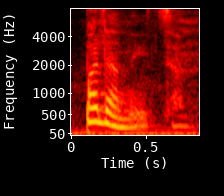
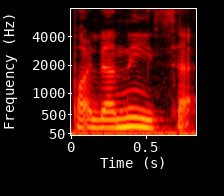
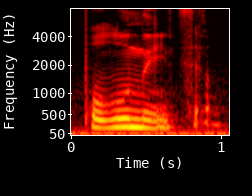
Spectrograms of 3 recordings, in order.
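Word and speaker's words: Паляниця: After several Russians pronounced Palianytsia as strawberry polunitsa, it became an increasingly popular meme across Ukraine and diasporas worldwide.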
